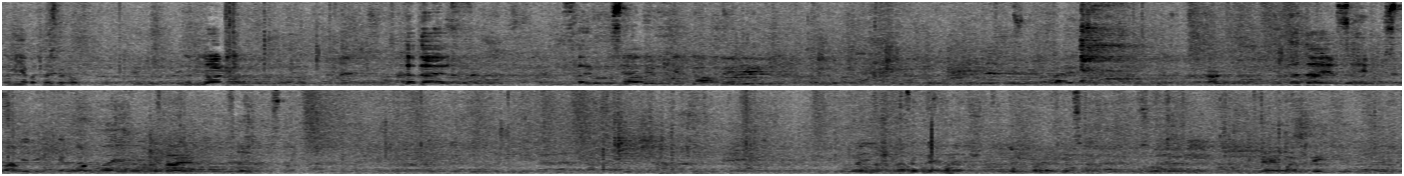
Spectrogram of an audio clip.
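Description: Many men talk at once in a large echoing hall.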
